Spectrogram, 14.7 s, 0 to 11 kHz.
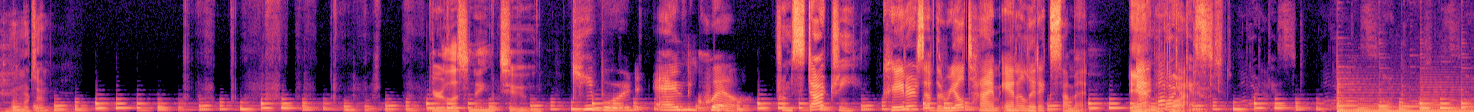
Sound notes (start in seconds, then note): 0.0 upbeat music; 1.8 quill scribbling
